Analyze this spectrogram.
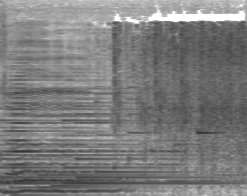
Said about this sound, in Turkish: Alkışlar alkışlar. Teşekkür ederiz.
